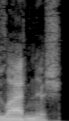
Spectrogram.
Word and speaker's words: Latinx: is Latino also if latinx is properly pronounced in Spanish would be latinish x equals sh sound yeah it's because for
